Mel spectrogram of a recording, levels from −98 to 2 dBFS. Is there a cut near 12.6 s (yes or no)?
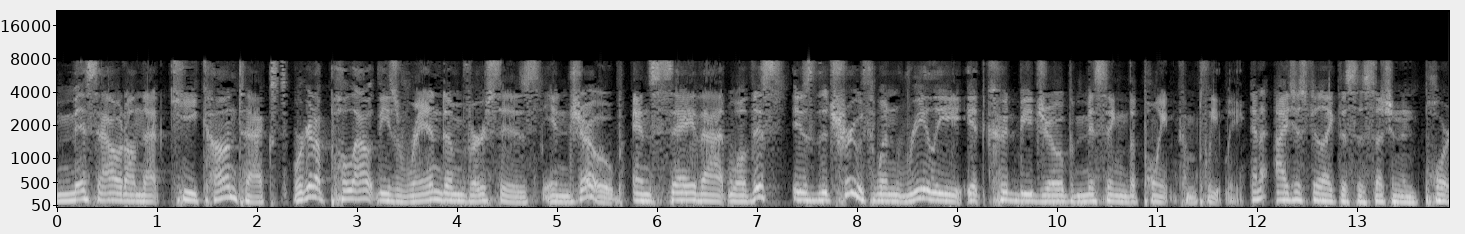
no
